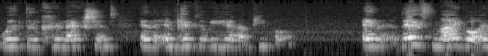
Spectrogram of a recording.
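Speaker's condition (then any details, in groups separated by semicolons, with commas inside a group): Cerebral palsy; from birth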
